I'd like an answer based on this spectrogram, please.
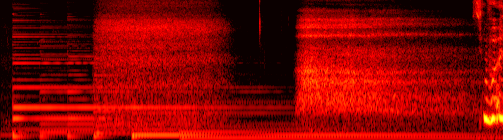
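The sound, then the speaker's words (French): A deep breath in through the nose and out through the mouth: two long, airy breath sounds, the second longer than the first, over soft, sustained musical tones. “Inspire doucement par le nez et souffle profondément par la bouche.”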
